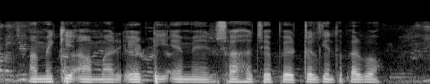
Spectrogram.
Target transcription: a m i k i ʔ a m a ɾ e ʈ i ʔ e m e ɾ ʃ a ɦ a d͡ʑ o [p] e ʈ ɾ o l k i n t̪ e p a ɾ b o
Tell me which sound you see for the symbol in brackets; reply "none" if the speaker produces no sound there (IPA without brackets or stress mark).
p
